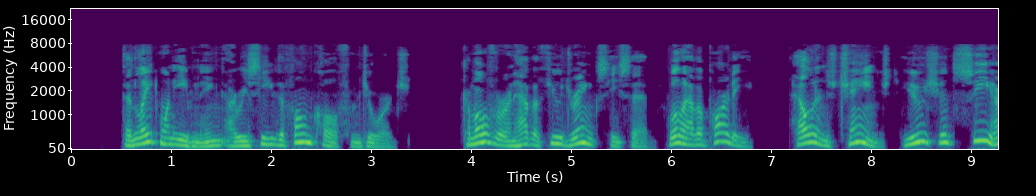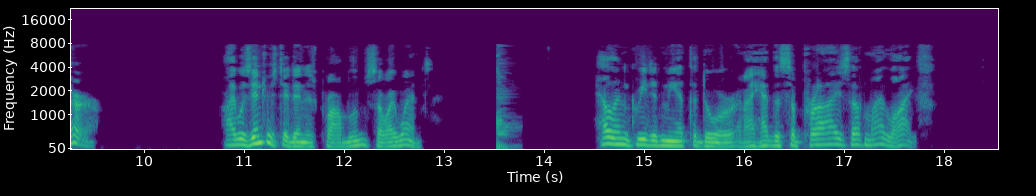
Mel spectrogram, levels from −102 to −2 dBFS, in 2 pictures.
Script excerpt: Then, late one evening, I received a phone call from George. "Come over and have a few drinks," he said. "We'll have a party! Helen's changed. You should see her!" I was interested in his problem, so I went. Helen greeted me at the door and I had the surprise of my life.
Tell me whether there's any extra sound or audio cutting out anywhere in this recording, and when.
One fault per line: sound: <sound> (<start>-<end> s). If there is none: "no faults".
sound: thud (13.5-13.8 s)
